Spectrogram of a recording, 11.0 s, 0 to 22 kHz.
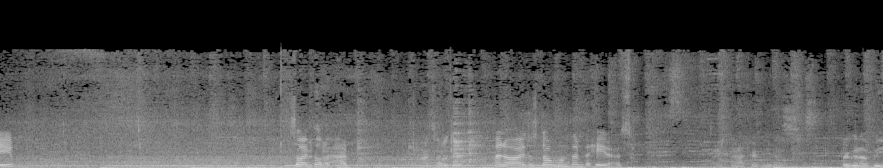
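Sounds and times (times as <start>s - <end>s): steady machine hum: 0.0s - 10.5s.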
